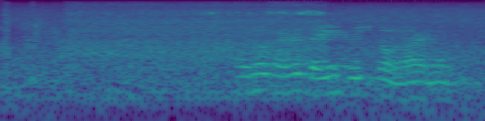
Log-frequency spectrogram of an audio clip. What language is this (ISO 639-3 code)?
pan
